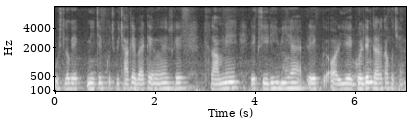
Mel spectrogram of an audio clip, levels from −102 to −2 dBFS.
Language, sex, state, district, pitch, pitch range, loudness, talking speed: Hindi, male, Bihar, West Champaran, 145 Hz, 140-150 Hz, -16 LUFS, 195 wpm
